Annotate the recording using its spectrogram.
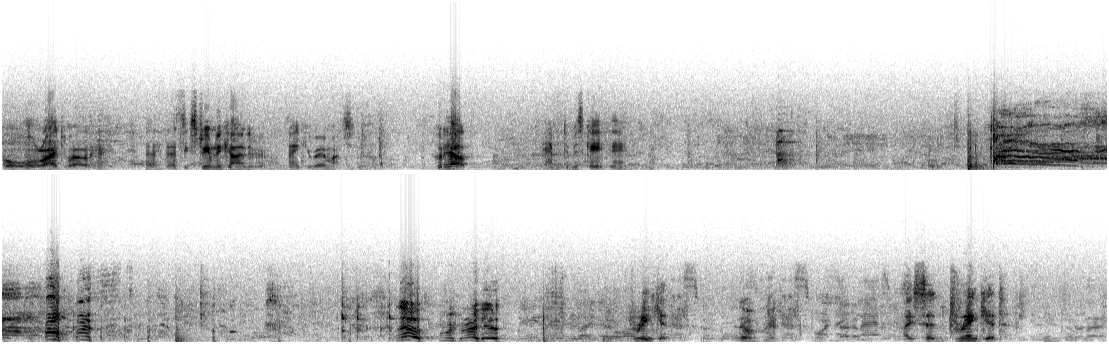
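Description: A second man talks cheerfully.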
